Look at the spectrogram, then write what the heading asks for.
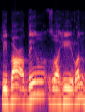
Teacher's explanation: بعض میں داد کے نیچے 2 زیر کی تنوین ہے، اس کے بعد حرف اخفا ظا آ رہا ہے، تو یہاں تنوین پر اخفا جو ہے وہ کیا جائے گا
